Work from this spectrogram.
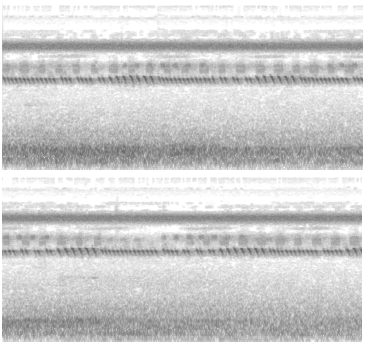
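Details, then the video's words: Evening park soundscape of crickets and other insects, a persistent piercing high tone with rhythmic pulsed trills rising and fading in bursts, over a quiet low hum of distant background noise. "Harmonious sound of crickets and other insects 저녁 공원 풀벌레 소리"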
